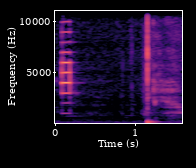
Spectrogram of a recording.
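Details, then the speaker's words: CADD Prizm infusion pump powering up for home TPN infusion, demonstrated by a nurse: a short electronic beep, then a soft thump, as the setup process completes with a power-up successful message. "once the pump is finished going through its setup process it gave us a little message that said power up successful"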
